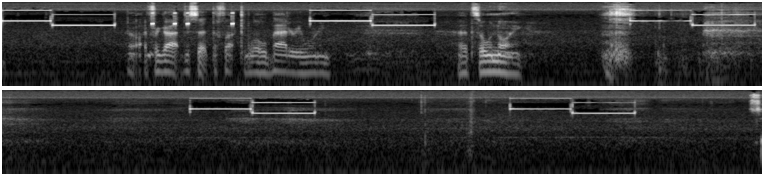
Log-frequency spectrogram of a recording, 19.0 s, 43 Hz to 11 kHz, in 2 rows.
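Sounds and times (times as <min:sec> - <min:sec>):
two-tone falling warning beep: 0:00.0 - 0:03.0, 0:03.8 - 0:05.5, 0:07.8 - 0:09.5, 0:11.8 - 0:13.5, 0:15.8 - 0:17.5.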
